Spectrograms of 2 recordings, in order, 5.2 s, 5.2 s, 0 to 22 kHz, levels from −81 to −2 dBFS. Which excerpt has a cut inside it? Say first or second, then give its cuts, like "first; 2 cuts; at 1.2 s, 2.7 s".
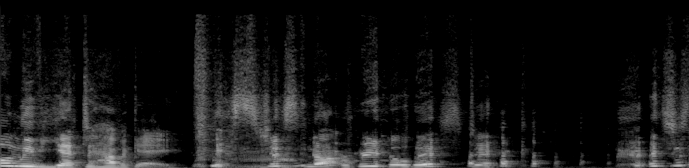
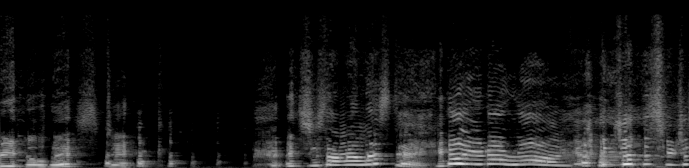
first; 1 cut; at 1.3 s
